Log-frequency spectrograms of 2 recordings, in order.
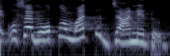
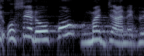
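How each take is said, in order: First: "उसे रोको मत" together, break, then "जाने दो"; मत के बाद विराम. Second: "उसे रोको" as one phrase, break, then "मत जाने दो"; रोको के बाद विराम. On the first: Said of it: "मत के बाद अगर ये अल्प विराम लगा दिया गया". ("रोको मत" साथ बोलें, फिर रुककर "जाने दो") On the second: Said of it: "इसमें ये क्या कह रहा है". ("रोको" के बाद रुककर "मत जाने दो" कहें) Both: Shown as a demonstration.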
